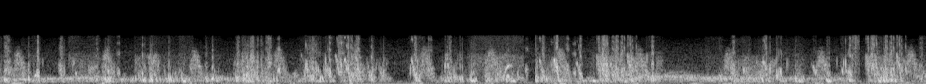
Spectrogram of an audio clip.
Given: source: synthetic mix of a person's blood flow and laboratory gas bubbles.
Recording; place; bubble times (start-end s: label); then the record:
Doppler ultrasound of blood flow; subclavian vein
0.00-0.14 s: bubbles
0.20-0.43 s: bubbles
0.57-1.25 s: bubbles
1.34-1.95 s: bubbles
2.04-2.21 s: bubbles
2.32-2.83 s: bubbles
2.95-3.89 s: bubbles
4.07-4.36 s: bubbles
4.41-5.31 s: bubbles
5.36-5.88 s: bubbles
5.91-6.65 s: bubbles
7.04-7.24 s: bubbles
7.29-8.06 s: bubbles
8.10-8.17 s: bubbles
8.23-9.11 s: bubbles
9.17-9.27 s: bubbles
From the record:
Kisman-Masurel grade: 444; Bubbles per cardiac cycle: continuous sound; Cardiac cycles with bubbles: 100%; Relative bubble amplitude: maximal (0.775 to 0.999); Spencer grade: 4 (maximum detectable bubble signal sounding continuously throughout systole and diastole of every cardiac period, and overriding the amplitude of the normal cardiac signals); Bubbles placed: anywhere in the cardiac cycle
